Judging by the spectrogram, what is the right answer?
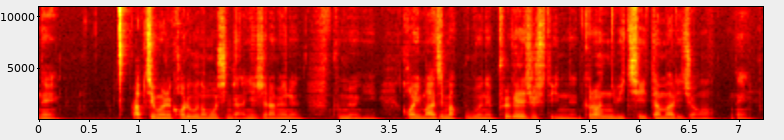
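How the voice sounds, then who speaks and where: A man speaks at a very fast pace in a very deep, low pitch. His intonation stays fairly even amid audible room echo. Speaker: Korean language exam tutor. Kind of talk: lecture.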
